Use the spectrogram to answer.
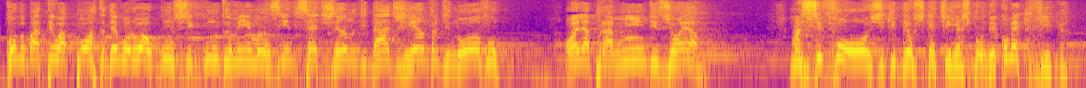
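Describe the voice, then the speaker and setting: A man's voice: very high-pitched, normal speed, darkish tone. A man giving a fervent testimony sermon in a sing-song preaching manner, with bursts of praise. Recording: long hall reverb with music behind.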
